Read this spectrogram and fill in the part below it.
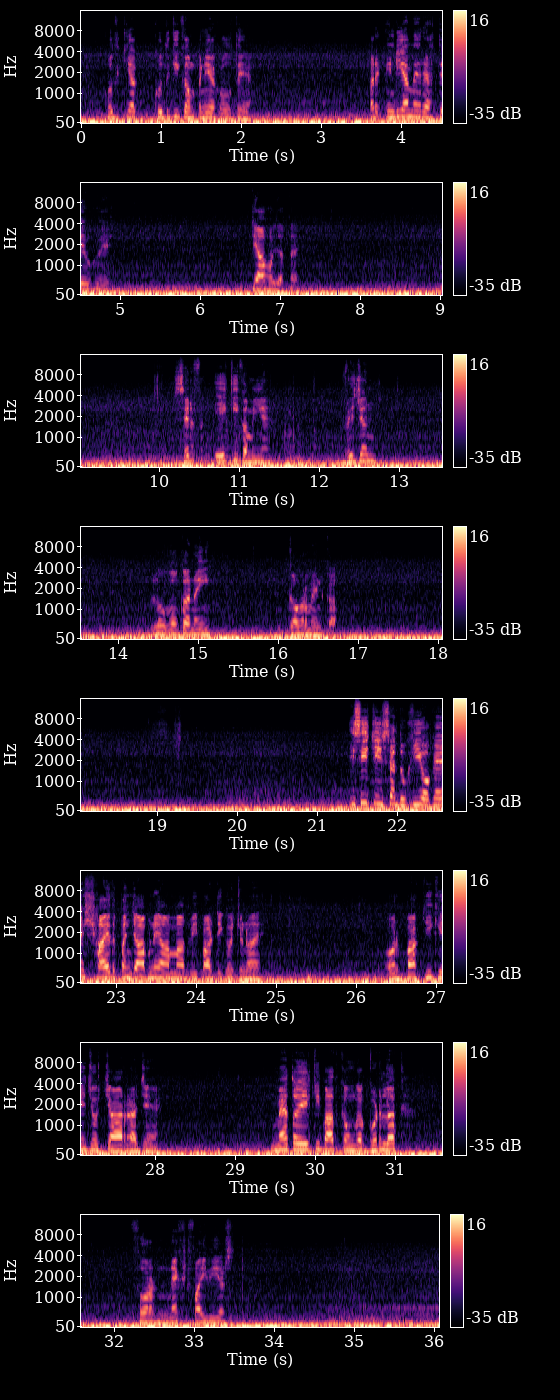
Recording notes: while driving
